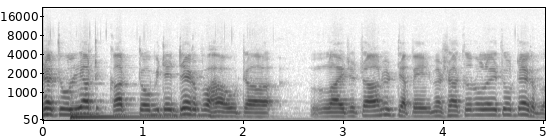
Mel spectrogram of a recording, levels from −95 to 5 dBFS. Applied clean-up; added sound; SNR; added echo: none; Bowed string instrument; 8 dB; none.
